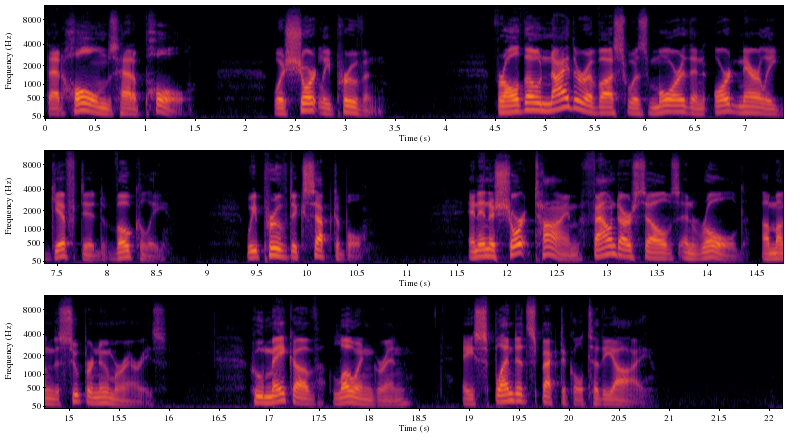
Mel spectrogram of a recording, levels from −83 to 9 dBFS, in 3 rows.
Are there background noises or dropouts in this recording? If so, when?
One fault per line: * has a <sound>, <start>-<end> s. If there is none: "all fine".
all fine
